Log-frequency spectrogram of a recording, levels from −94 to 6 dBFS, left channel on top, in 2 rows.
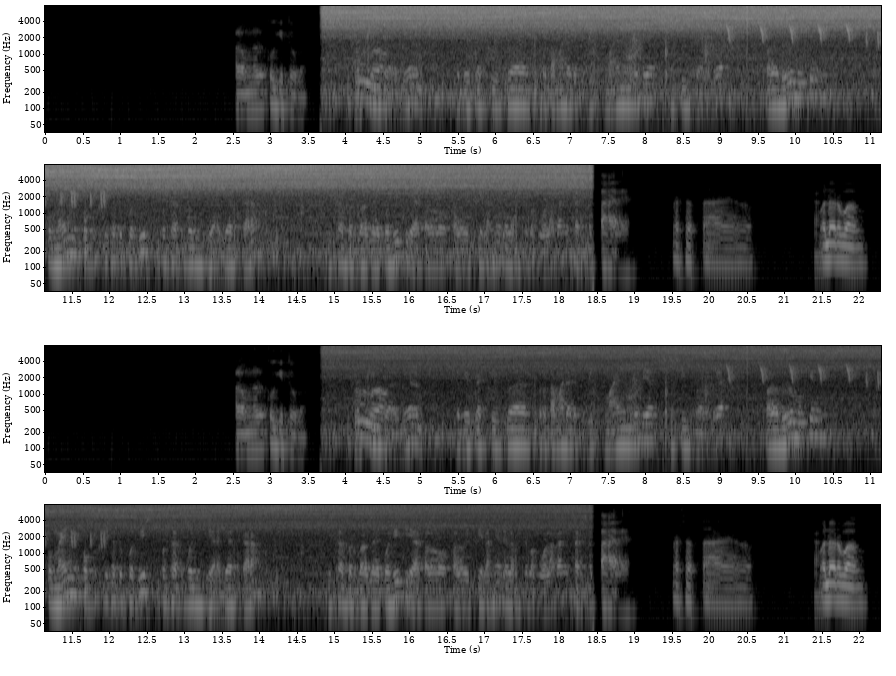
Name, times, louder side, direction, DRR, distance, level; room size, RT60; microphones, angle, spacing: voice 1, 2.5-3.5 4.1-5.0 5.5-9.2 9.6-10.5 11.2-14.1 14.9-19.0 21.4-21.5, right 1 dB, 20° right, 4.4 m, -55 dB
sound 1, 3.7-18.5, left 16 dB, 90° left, 0.6 m, -36 dB
voice 2, 4.1-4.6 19.5-20.6 21.5-22.1, right 2 dB, 65° right, 5.8 m, -52 dB
sound 2, 8.2-8.6 9.0-13.9, left 10 dB, 60° left, 5.0 m, -52 dB
head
